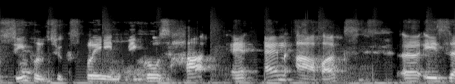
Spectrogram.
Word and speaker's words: HAPAX: And by the way, it is spelled H-A-P-A-X. I do occasionally accidentally call it HAPAX, but it's HAPAX, right? – Yeah.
